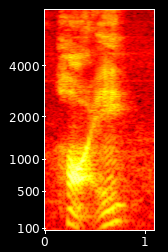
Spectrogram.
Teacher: It goes down and then back up again, kind of like the third tone in Chinese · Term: hook tone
